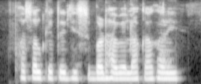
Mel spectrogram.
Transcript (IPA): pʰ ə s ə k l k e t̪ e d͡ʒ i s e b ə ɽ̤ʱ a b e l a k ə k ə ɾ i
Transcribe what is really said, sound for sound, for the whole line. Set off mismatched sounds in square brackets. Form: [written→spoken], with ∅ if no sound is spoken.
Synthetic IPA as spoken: pʰ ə s ə [k→∅] l k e t̪ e d͡ʒ i s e b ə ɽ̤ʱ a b e l a k [ə→a] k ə ɾ i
